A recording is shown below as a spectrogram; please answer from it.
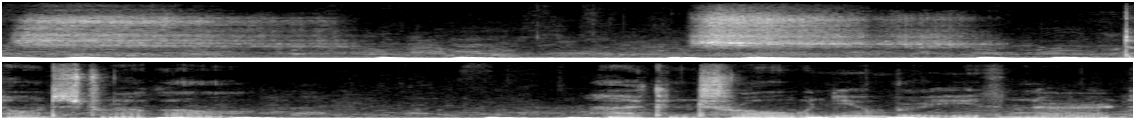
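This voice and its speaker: A man playing a cocky, taunting, domineering young bully in an intimate audio roleplay, speaking in a breathy, gravelly half-whisper with slow, teasing menace. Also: sits low, exaggerated voice. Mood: commanding. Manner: slow, teasing, menacing delivery with drawn-out pauses.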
